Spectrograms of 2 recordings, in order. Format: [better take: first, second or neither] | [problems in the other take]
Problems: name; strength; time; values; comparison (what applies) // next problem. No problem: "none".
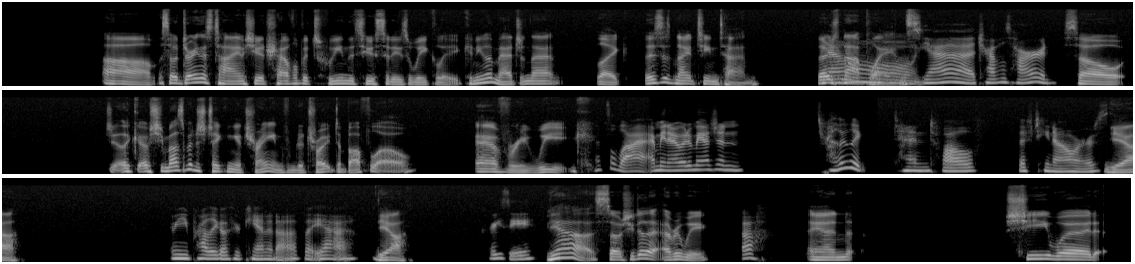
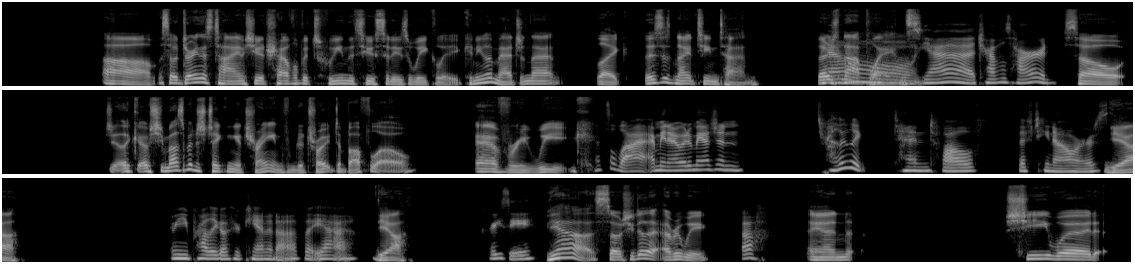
second | hiss; faint; from 4 to 18 s and from 20 to 29 s; 20 dB below the speech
